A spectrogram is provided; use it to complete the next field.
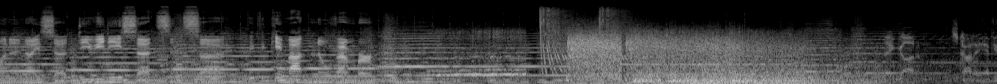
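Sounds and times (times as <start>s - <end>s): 
speech: 0.4s - 4.5s
blast from a Klingon battlecruiser in Star Trek: 5.4s - 8.8s.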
